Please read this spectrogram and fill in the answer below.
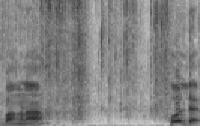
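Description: Clear plastic packing bag crinkling and rustling as it is pulled out of a cardboard box, fairly quiet, in the gap between a man's words.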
